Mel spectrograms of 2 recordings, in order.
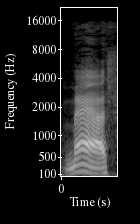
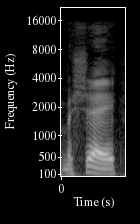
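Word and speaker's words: mâche: that on the radio saying it's called corn mash, not mache. That's the French pronunciation.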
